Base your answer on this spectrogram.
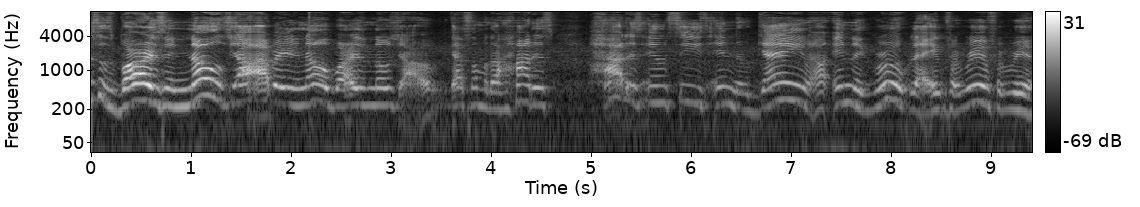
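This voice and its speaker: A high-pitched woman with big swings in loudness over noticeable background noise. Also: ordinary pitch variation, moderate pace. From Chicago. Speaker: internet radio host. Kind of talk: casual live-stream radio chat. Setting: DJ booth live stream.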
